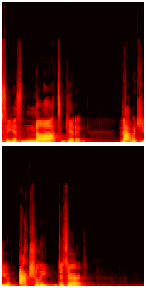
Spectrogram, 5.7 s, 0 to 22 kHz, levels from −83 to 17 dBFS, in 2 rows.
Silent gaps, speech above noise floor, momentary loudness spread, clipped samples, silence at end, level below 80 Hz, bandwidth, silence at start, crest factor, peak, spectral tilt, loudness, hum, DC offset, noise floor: none; 43 dB; 9 LU; under 0.1%; 1.25 s; -76 dBFS; 14 kHz; 0 s; 20 dB; 0 dBFS; -5.5 dB/octave; -20 LUFS; none; under 0.1%; -63 dBFS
